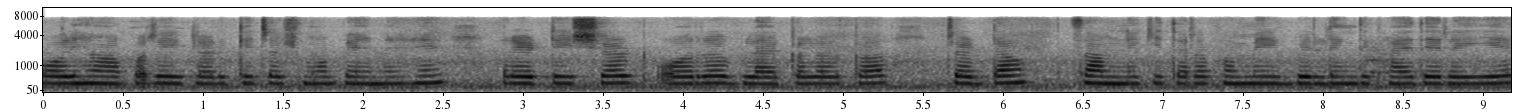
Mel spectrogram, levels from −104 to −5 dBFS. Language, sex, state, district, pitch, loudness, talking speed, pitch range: Hindi, female, Chhattisgarh, Bilaspur, 245 Hz, -16 LUFS, 170 wpm, 240-250 Hz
